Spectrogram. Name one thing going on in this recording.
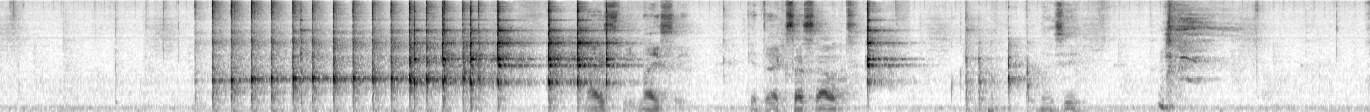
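Spoons scrape and tap in bowls of foam.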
